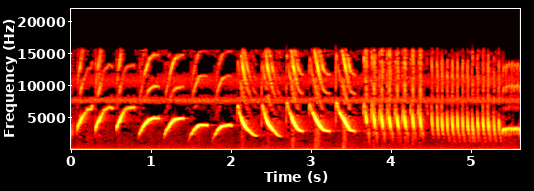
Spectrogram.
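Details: Canary song meant to set other canaries singing: a series of falling whistled slurs, then louder sweeping notes, breaking into rapid rolling trills and a final buzzy fast rattle.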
